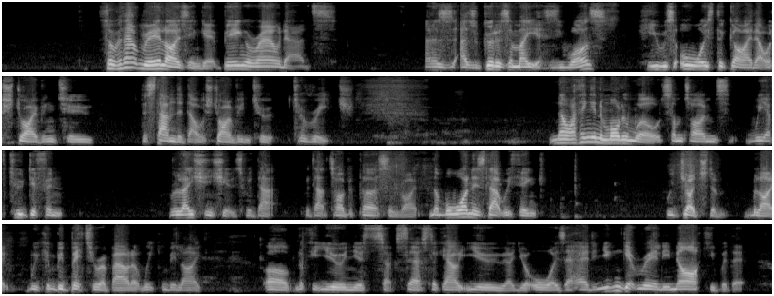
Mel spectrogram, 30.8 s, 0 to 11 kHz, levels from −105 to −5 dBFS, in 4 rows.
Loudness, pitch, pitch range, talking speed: -39 LUFS, 140 Hz, 115-190 Hz, 190 wpm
